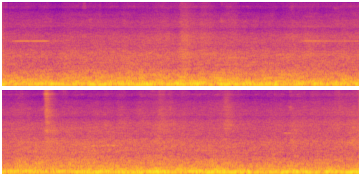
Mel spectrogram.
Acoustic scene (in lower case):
subway station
